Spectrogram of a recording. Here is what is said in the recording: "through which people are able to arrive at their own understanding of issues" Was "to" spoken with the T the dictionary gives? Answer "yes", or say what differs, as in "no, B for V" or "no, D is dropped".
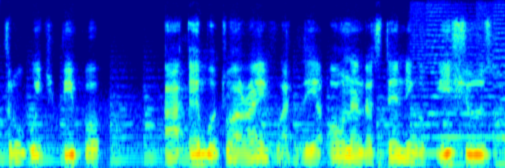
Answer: yes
